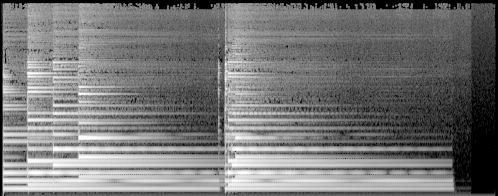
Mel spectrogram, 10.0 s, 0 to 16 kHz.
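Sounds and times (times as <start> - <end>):
guitar playing in D major: 0.1 - 9.2.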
